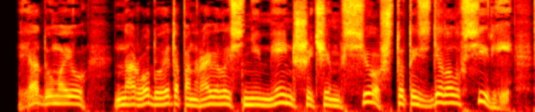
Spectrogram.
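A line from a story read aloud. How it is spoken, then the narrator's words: Plain. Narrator (Russian): сказал ему Брут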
